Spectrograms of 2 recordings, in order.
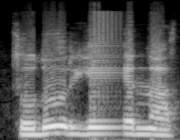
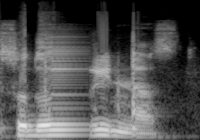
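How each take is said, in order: First: A separate 'ye' syllable comes before 'naas'. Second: 'Sudoori' links straight into 'naas' without 'ye'. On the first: The speaker calls it wrong. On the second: The speaker calls it right.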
